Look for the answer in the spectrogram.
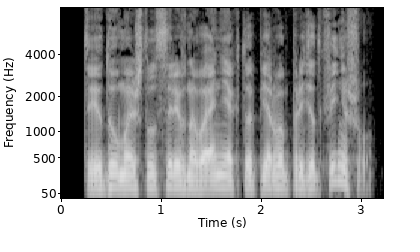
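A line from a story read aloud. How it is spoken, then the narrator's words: Plain. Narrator (Russian): спросил Гоша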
